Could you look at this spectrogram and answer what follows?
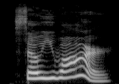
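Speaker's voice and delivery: high-voiced fussing wife; worried wife. A narrator's reading. First Lady checking on her husband in the bath. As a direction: ask sweetly, faintly suspicious.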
